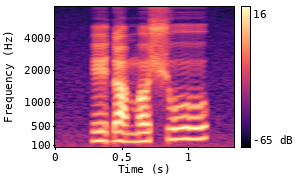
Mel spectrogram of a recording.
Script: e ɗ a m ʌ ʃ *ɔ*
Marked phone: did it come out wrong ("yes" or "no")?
yes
